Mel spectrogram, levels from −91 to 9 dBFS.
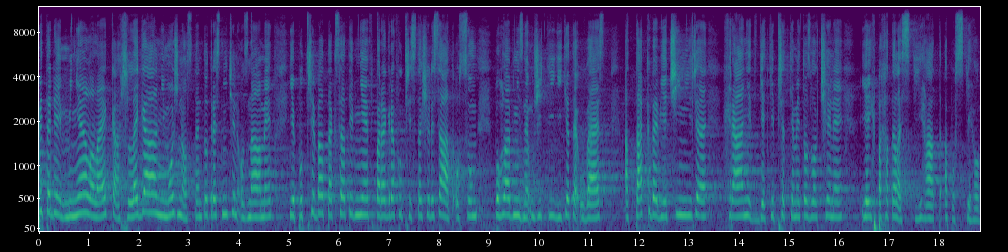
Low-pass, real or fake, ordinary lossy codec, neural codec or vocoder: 10.8 kHz; real; Opus, 64 kbps; none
